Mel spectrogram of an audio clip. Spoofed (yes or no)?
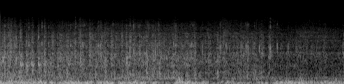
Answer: no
